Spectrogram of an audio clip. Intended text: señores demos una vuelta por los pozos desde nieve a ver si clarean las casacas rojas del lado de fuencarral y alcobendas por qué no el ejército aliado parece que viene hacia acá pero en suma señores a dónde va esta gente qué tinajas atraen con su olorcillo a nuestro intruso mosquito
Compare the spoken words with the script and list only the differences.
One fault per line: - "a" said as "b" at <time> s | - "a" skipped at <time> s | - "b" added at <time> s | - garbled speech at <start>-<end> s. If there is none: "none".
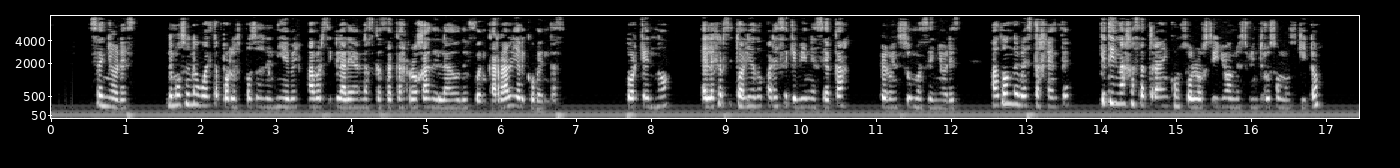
- "desde" said as "de" at 2.9 s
